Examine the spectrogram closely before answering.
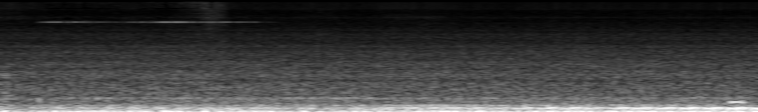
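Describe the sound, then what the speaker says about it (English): An automatic car wash running, a steady low mechanical rumble with faint whirring, continuous and enveloping, no voices. "I was going through the car wash"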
